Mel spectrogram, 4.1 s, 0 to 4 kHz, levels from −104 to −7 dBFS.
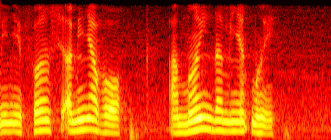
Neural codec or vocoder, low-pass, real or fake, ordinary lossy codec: vocoder, 22.05 kHz, 80 mel bands, WaveNeXt; 3.6 kHz; fake; none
